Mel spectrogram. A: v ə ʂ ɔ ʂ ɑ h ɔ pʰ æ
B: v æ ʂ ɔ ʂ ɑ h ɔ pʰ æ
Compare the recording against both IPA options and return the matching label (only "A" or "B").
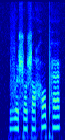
A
